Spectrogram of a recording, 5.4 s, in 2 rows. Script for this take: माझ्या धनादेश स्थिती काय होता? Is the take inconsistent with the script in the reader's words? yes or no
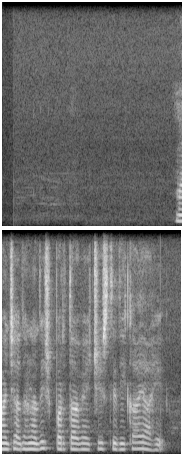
yes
